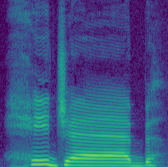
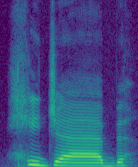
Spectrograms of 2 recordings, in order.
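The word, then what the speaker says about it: حجاب: The ha has a kasra, so it's going to be he, hijab, hijab.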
